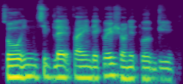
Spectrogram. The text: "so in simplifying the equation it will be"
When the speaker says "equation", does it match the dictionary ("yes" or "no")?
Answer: no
